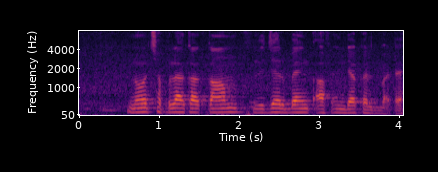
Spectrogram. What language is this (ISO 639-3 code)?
bho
